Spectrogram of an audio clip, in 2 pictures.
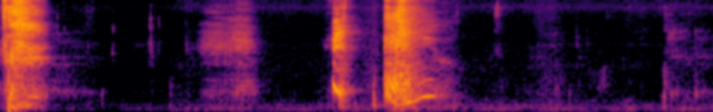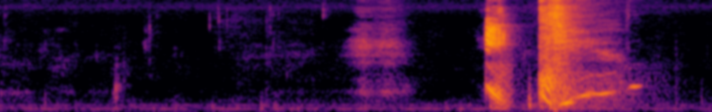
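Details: Two adults sneezing together using chhinkni: several sharp, explosive sneezes, some close together, with quick breaths in before them.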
